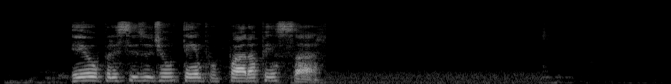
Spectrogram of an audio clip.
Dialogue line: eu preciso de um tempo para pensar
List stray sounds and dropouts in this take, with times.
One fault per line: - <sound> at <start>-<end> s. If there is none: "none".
none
